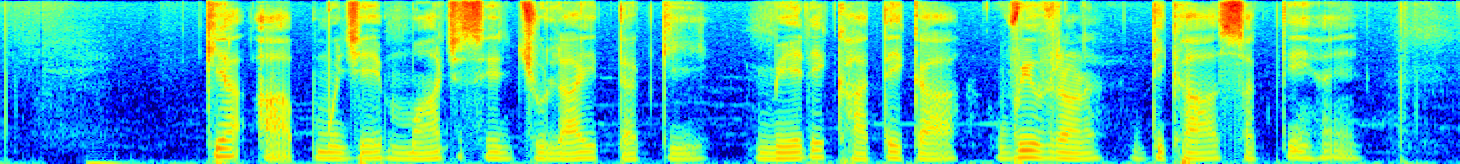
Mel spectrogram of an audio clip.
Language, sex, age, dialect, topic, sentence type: Hindi, male, 18-24, Awadhi Bundeli, banking, question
